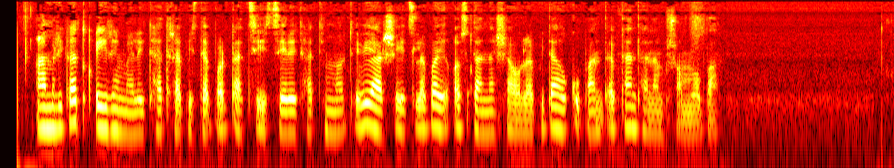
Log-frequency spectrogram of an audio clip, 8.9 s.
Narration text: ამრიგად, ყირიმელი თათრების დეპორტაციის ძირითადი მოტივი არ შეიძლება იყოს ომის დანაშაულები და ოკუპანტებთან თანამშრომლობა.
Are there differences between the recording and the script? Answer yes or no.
yes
